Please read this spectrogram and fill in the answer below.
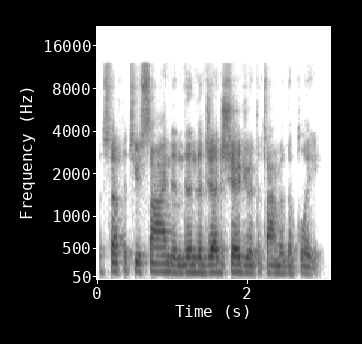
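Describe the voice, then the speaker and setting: Male courtroom lawyer, mid-pitched and fairly monotone, patiently spelling out each question as defense counsel. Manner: measured, explanatory, checks answers with leading questions. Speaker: defense attorney questioning his client.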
